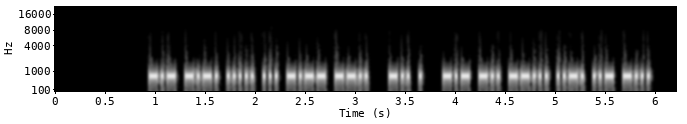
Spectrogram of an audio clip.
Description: Morse code, heard as a keyed tone, about 40 wpm, 700 Hz. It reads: KC5SYZ DE KD7FUB
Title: USA Callsign DE Callsign - 6 Characters - 40wpm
